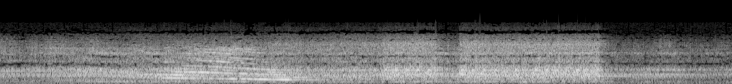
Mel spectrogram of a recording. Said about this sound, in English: Watch that plane. It's diving.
